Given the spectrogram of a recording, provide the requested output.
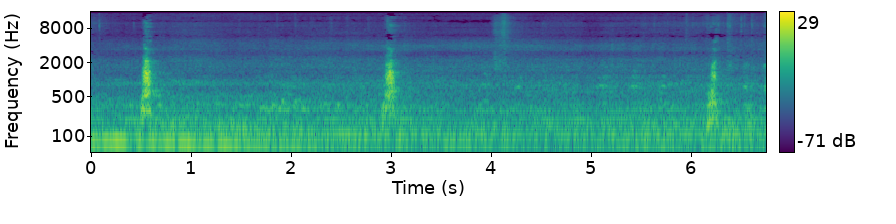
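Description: A miniature dachshund gives three short, sharp barks, spaced a few seconds apart.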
